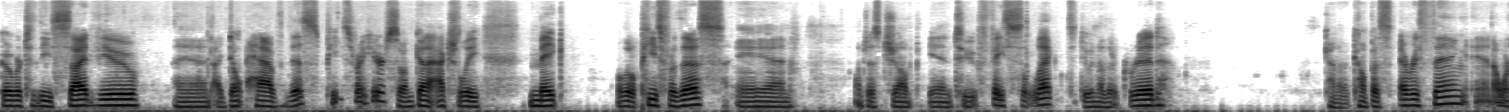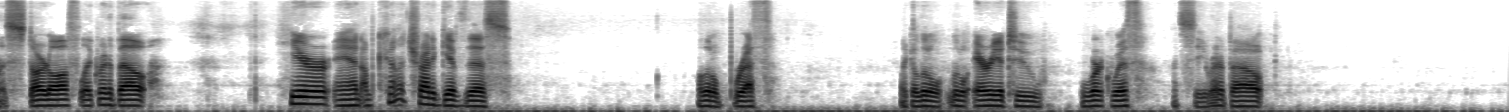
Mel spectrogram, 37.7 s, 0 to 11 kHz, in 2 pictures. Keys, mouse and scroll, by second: 0.8-1.5 scroll up 3, 1.5 middle click, 2.5 KP_1, 3.7-4.2 shift+middle drag, 11.4 Tab, 12.0 right click, 12.8 q.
